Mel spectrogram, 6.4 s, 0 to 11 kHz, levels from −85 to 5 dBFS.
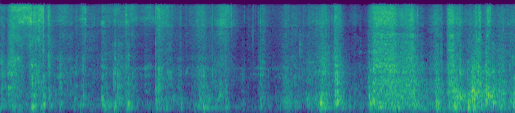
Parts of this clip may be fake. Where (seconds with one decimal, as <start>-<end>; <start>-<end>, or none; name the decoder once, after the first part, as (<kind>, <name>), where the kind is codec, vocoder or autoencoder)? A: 0.0-3.8 (autoencoder, DAC-VAE)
